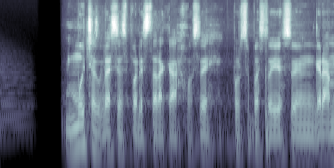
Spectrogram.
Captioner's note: in Spanish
